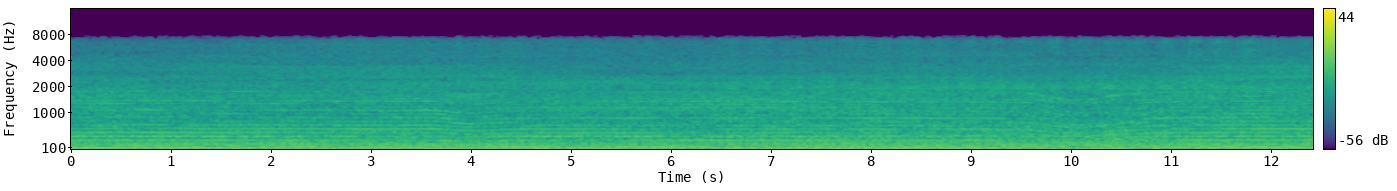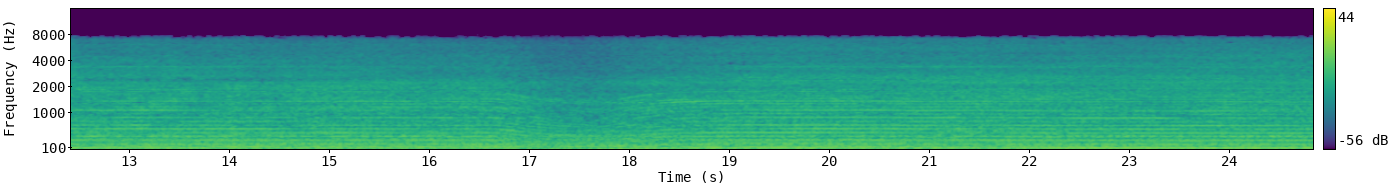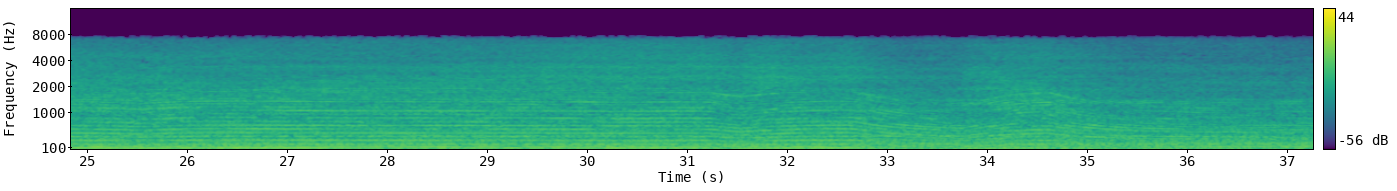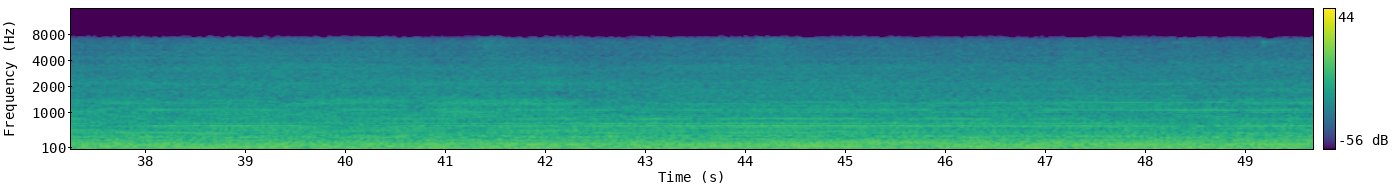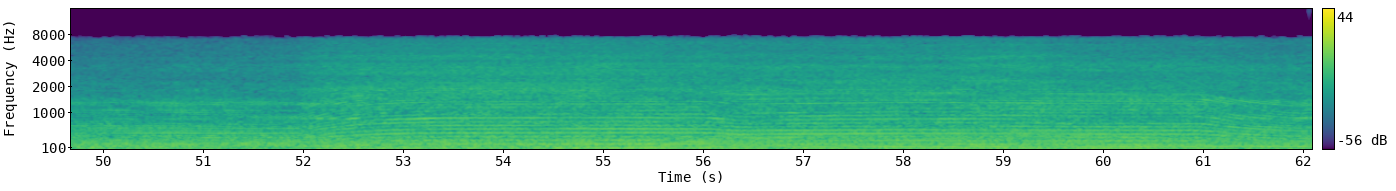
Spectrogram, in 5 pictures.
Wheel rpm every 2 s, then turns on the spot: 0, 10, 20, 30, 30, 30, 10, 0, 0, 0, 0, 0, 0, 0, 0, 0, 0, 0, 0, 0, 0, 0, 0, 0, 0, 0, 0, 10, 10, 10, 10.
none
